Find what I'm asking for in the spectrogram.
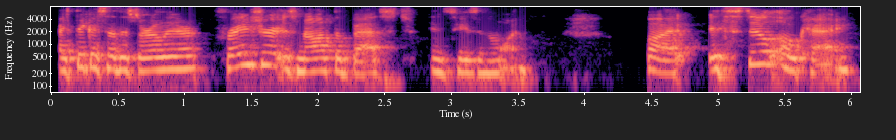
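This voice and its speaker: Speaking at a moderate pace in a slightly high voice, a young Kazakh streamer chats casually with her live audience. She's a little tipsy, rambles, swears without restraint and has trouble with her R's, all on lo-fi sound.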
